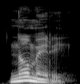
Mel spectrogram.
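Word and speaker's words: ნომერი: for number in Georgian no Marie no Marie no Marie it was easy right did you notice that it ends in E as well most nouns in Georgian and with E say number no Marie no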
